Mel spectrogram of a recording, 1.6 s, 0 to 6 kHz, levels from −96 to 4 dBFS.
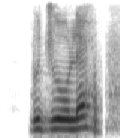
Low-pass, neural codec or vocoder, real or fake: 5.4 kHz; codec, 24 kHz, 0.9 kbps, WavTokenizer, medium speech release version 1; fake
